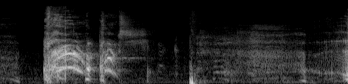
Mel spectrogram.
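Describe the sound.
Coughing and throat clearing after coffee went up the nose and into the throat: a strained, voiced sputter, then a few sharp coughs and quieter throat noises.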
